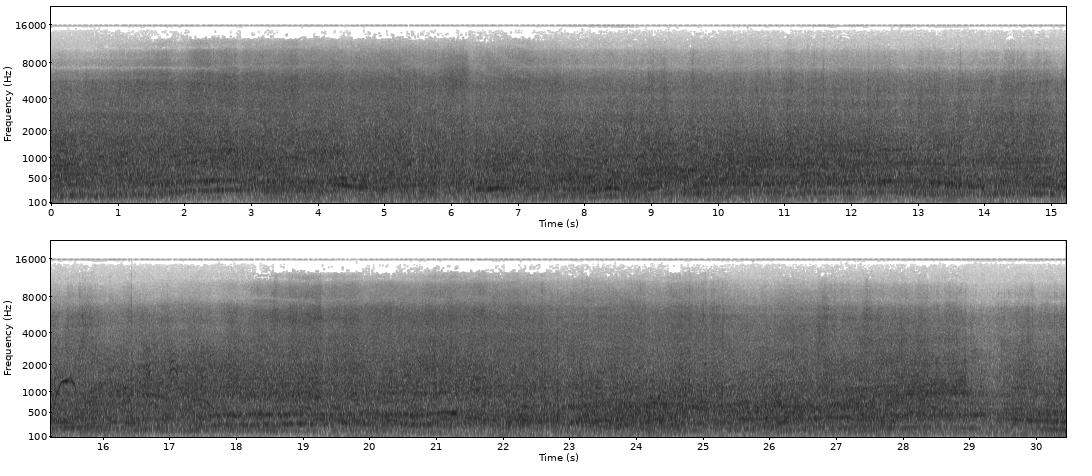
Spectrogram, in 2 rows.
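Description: A field of dirt late model race cars under racing power on a dirt oval: several V8 engines at once, their pitches rising and falling as the cars accelerate, lift and pass by. The sound is loud and continuous throughout.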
